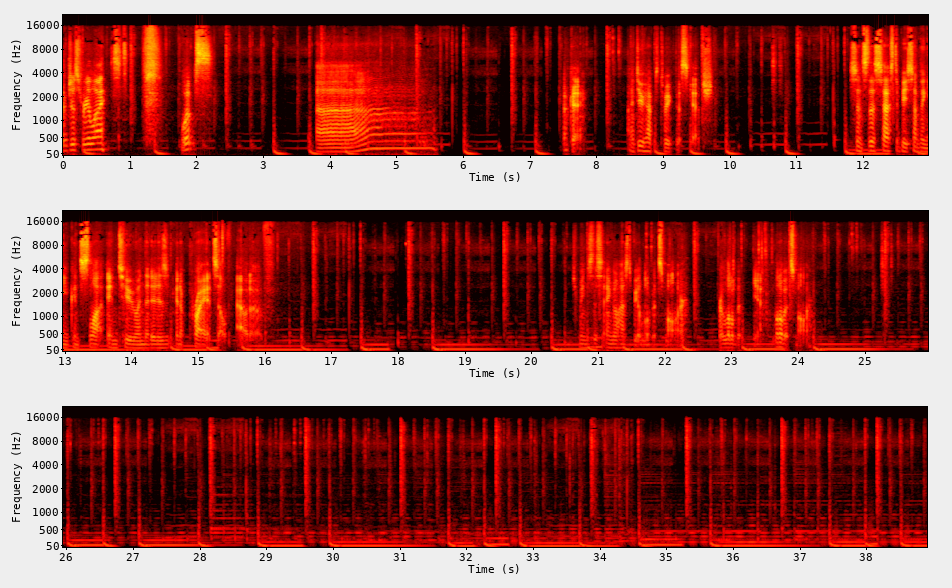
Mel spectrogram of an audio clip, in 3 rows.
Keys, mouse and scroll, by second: 7.7 right click, 8.2 ctrl+click, 9.2 ctrl+1, 10.1 ctrl+4, 20.5 click, 21.7 click, 24.8 click, 26.4 click, 27.3-29.1 drag, 29.4 click, 29.7 right click, 30.5 click, 32.4 click, 35.5 click, 37.1 click, 38.0 click, 38.6 click.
